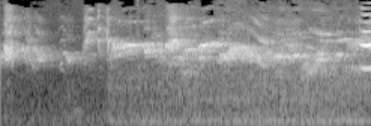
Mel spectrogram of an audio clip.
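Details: Female white-rumped shama song meant to set off singing males: a dense, warbling, somewhat muffled stream of high notes with a faint background hum and a sharp note at the end.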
